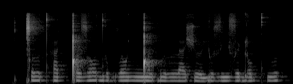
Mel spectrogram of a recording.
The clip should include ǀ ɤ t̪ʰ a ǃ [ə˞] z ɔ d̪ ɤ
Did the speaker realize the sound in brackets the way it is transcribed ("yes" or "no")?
no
